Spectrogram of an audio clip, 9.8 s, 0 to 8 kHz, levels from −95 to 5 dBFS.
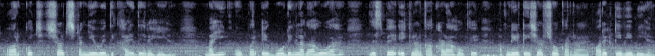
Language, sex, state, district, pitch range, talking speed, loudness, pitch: Hindi, female, Rajasthan, Churu, 220-245 Hz, 195 wpm, -14 LUFS, 235 Hz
